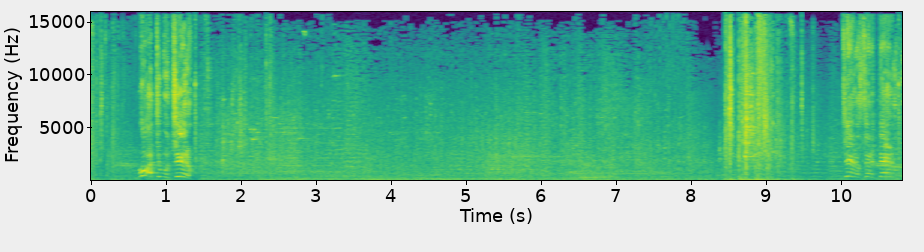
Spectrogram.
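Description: Heavy booming tank cannon shots from Call of Duty: WWII, a few loud blasts with rumbling battle noise between them and some shouting.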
